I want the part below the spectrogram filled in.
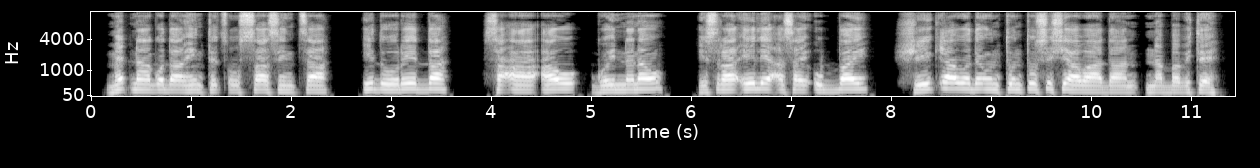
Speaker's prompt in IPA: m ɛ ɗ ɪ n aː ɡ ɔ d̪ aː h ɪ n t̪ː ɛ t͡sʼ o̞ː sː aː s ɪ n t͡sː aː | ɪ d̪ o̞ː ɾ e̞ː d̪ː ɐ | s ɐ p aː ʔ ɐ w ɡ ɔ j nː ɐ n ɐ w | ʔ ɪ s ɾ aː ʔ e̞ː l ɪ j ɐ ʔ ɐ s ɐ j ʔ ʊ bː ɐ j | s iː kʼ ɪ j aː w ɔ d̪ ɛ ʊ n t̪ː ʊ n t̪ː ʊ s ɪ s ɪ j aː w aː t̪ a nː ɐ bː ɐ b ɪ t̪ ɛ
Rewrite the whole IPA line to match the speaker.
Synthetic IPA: m ɛ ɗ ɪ n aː ɡ ɔ d̪ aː h ɪ n t̪ː ɛ t͡sʼ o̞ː sː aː s ɪ n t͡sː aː | ɪ d̪ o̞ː ɾ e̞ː d̪ː ɐ | s ɐ ʔ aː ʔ ɐ w ɡ ɔ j nː ɐ n ɐ w | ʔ ɪ s ɾ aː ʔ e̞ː l ɪ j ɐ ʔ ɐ s ɐ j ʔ ʊ bː ɐ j | ʃ iː kʼ ɪ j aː w ɔ d̪ ɛ ʊ n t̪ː ʊ n t̪ː ʊ s ɪ s ɪ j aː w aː d̪ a nː ɐ bː ɐ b ɪ t̪ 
